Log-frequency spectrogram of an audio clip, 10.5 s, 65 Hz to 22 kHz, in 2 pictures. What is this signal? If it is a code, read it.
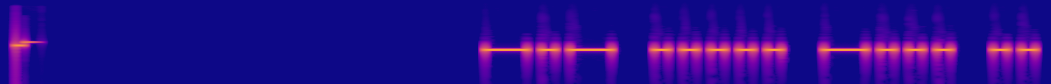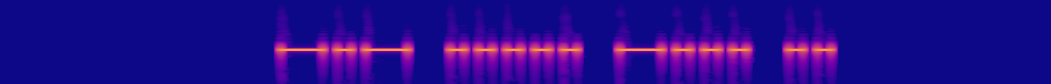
Morse code, heard as a keyed tone, about 17 wpm, 700 Hz. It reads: K5BI K5BI
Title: USA Call Signs - 4 Characters - Repeated 2x - 17wpm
